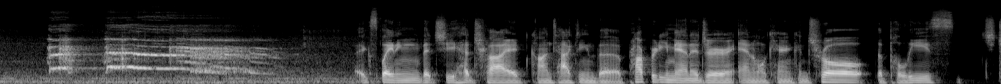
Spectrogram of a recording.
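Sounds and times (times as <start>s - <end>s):
rooster crowing: 0.4s - 3.0s
speech: 3.6s - 10.0s.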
